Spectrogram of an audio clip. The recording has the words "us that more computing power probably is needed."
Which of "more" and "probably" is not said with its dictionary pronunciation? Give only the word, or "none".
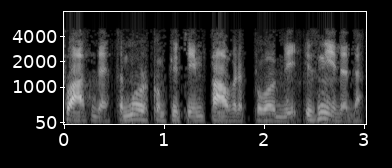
none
